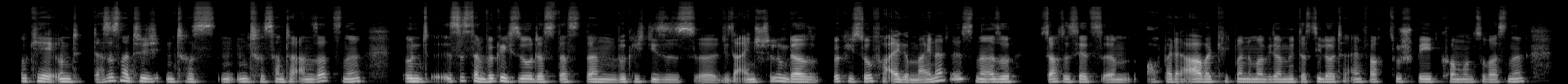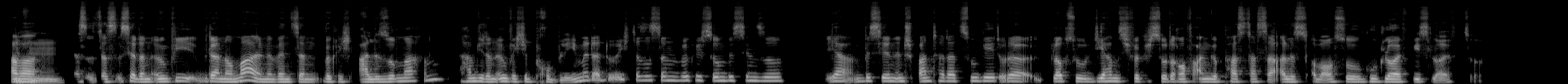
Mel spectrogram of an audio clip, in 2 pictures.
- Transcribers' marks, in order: none
- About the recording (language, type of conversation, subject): German, podcast, Erzählst du von einer Person, die dir eine Kultur nähergebracht hat?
